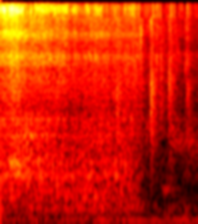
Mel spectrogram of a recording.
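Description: Engine coolant spurts and gushes from a car cooling system being purged of air during an LS engine swap, a close, steady watery rush with bubbling that breaks into sputtering bursts toward the end.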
